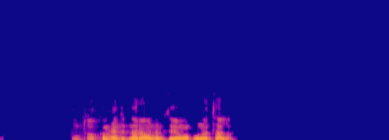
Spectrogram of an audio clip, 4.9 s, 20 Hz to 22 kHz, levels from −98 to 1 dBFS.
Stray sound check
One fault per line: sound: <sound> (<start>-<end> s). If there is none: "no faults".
no faults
